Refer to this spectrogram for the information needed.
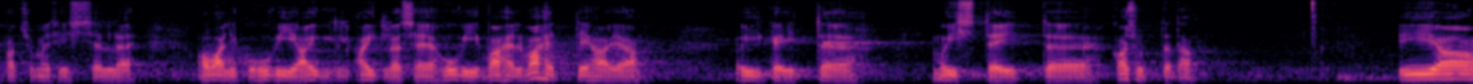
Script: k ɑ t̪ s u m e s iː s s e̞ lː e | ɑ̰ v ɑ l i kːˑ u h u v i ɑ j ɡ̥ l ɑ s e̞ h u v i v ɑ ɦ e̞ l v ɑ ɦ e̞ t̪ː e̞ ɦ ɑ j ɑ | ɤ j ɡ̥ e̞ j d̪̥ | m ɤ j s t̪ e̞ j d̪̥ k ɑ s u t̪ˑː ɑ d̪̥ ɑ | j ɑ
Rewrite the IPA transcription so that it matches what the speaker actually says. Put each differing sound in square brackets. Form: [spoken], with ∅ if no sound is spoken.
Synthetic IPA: k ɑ t̪ s u m e s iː s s e̞ lː e | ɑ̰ v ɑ l i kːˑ u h u v i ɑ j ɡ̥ l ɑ s e̞ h u v i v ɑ ɦ e̞ l v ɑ ɦ e̞ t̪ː e̞ ɦ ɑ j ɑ | ɤ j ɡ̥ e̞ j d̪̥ | m ɤ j s t̪ e̞ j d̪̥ k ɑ s u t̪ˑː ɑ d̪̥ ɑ | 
